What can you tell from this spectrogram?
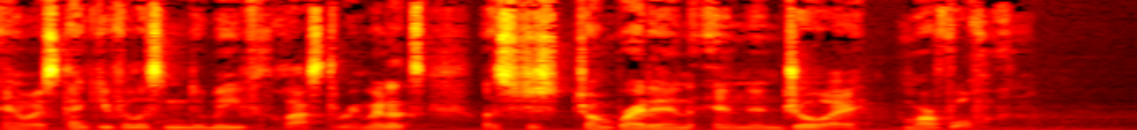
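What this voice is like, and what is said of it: Sore, hoarse voice. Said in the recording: “my voice is a little sore when I'm speaking ... I'm actually quite sick at the moment ... So it's a little hoarse.”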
